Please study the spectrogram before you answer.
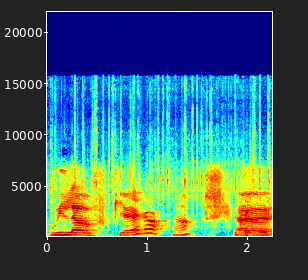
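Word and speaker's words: Wh2el of Care: Et donc je rappelle une fois le nom, donc c'est We Love Care, W-H-2-E-L of Care, donc de soins, qui se prononce donc We Love Care.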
